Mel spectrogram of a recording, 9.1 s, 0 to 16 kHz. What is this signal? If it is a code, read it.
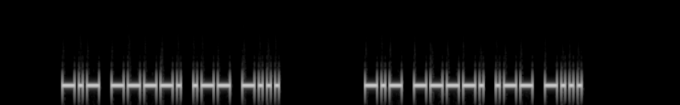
Morse code, heard as a keyed tone, about 22 wpm, 700 Hz. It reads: K9WB K9WB
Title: USA Call Signs - 4 Characters - Repeated 2x - 22wpm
